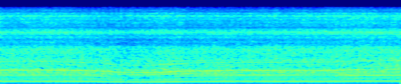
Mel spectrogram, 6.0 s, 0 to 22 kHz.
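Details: Murray 20-inch 3.75 hp push mower, long dormant with freed stuck intake valve, first run, old oil: single-cylinder drone holding low, slightly wavering speed without picking up; runs too slow, governor arm was stiff.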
